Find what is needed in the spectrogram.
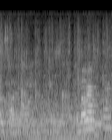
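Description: People's voices calling out over one another, with one louder, short call near the end.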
